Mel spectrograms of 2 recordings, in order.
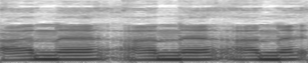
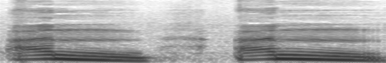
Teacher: এখানে দেখেন সিরাতাল্লাযীনা আনআমতা, এখানে একটা কমন ভুল হচ্ছে, অনেকে নুন এবং মিমে আওয়াজটা বাউন্স করে, কলকলার মতো শোনা যায়। আনআমতা এরকম শোনা যায়, আনা আনা আনা এরকম না, আন আন, জিব্বা যেন ধাক্কা খেয়ে সরে না আসে, সরাসরি আইনে চলে যাব, আন শেষ করে আতে চলে যাব।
